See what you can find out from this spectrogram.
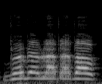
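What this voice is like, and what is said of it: Scary monster voice impression. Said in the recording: “a monster that goes ... That was a really good impression”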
